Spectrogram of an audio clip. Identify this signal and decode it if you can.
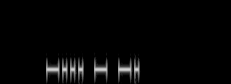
Morse code, heard as a keyed tone, about 30 wpm, 700 Hz. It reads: BTN
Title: USA Call Sign Postfixes - 3 Letters 30wpm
